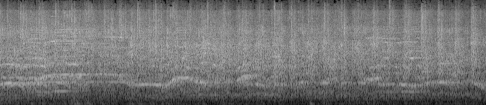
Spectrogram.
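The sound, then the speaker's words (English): A standing audience claps hands for what God is getting ready to do, in sustained, dense applause for several seconds, steady and loud, with crowd voices and some tonal wavering sounds mixed underneath. “Will you clap your hands for what God is getting ready to do?”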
